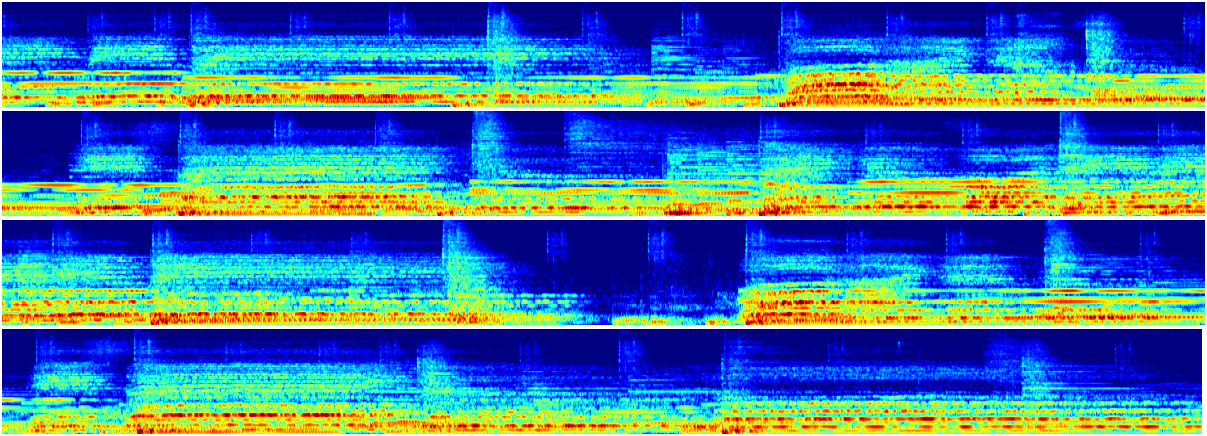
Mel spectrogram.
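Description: Gospel choir singing in full harmony with a live band of keyboard, drums and guitar. The music breaks off for a moment about two-thirds of the way through, then comes back in.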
